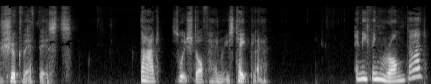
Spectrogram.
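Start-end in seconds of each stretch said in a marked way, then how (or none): 5.3-6.4 high, sugary innocence; sweetest voice. A narrator's reading. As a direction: ask it like an innocent angel. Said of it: "asked Henry in his sweetest voice".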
